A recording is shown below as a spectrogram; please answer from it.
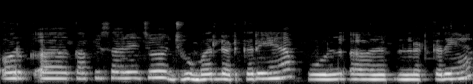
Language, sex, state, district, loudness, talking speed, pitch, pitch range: Hindi, female, Punjab, Pathankot, -14 LUFS, 190 wpm, 250 Hz, 230-280 Hz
